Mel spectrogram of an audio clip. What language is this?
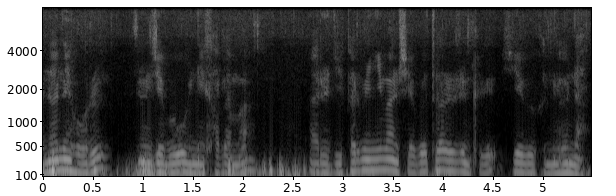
Bodo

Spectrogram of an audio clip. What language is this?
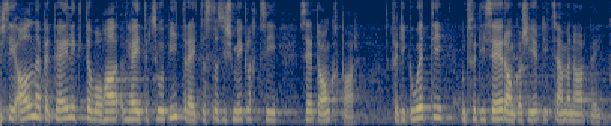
Swiss German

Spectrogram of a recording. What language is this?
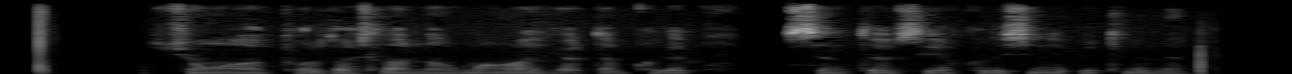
Uyghur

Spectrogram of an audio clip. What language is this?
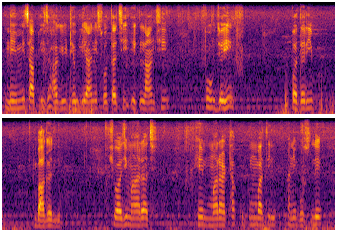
Marathi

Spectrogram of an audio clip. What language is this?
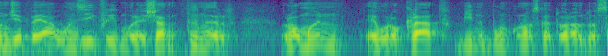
Romanian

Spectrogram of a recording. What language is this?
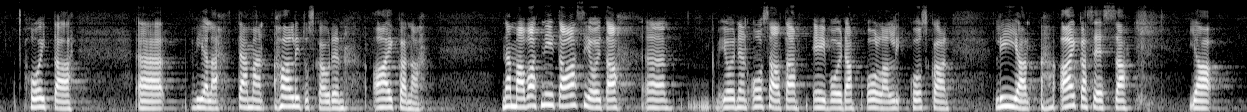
Finnish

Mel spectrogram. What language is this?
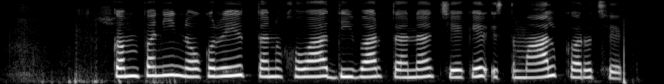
Magahi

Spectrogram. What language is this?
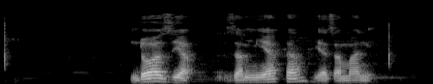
Swahili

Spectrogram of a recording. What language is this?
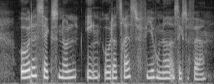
Danish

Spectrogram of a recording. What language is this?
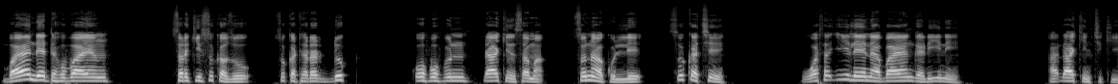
Hausa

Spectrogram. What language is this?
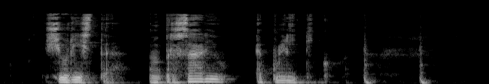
Galician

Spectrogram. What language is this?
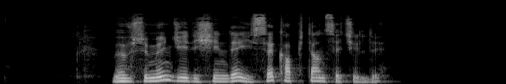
Azerbaijani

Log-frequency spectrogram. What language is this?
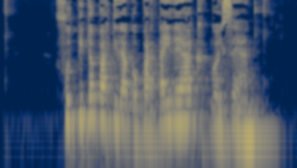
Basque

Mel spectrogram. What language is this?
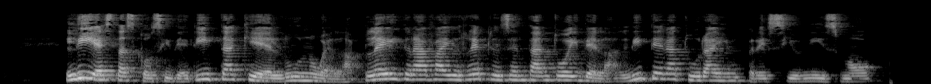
Esperanto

